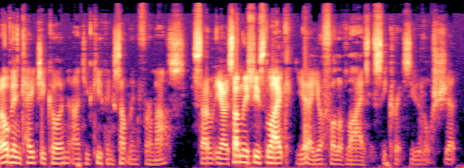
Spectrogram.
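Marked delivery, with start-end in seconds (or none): 0.0-2.8 imitated cold, controlled, icy tone. Retelling a scene where she confronts Keiichi-kun, imitating a cold voice. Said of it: "in a like very cold voice".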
